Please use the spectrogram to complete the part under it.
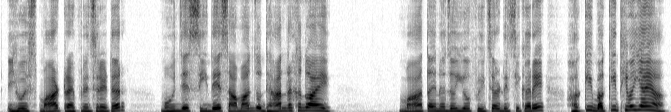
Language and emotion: Sindhi, surprised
